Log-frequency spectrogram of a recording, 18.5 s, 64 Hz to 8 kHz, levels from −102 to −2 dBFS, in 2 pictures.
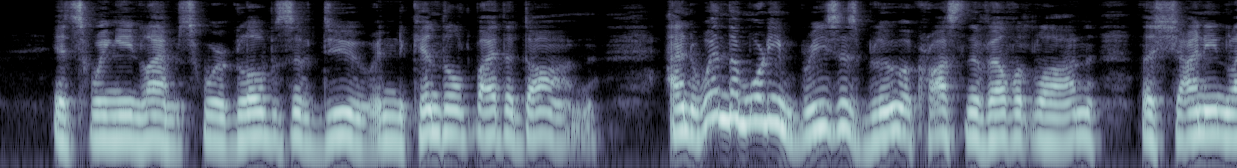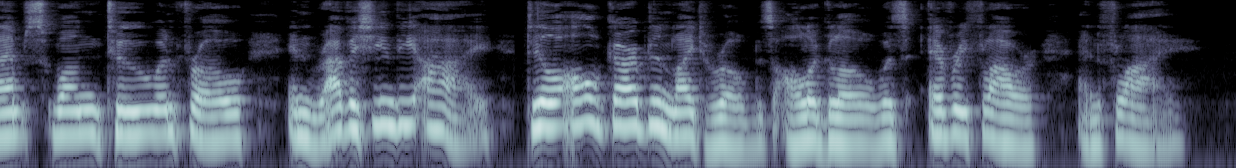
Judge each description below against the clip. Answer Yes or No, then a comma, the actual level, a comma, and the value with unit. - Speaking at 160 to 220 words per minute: No, average, 140 wpm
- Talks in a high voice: No, medium, 155 Hz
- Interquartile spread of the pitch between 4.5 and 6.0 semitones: No, average, 3.7 semitones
